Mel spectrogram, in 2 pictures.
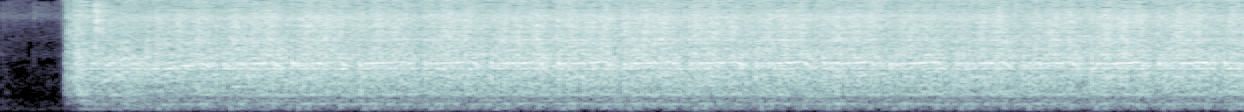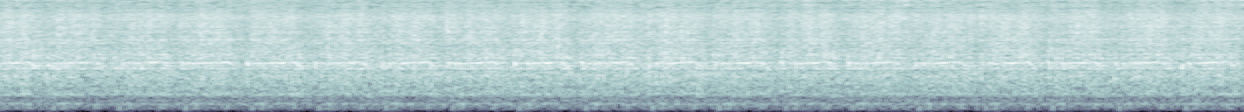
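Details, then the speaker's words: Free vintage Snapper walk-behind mower on its electric starter: starter churns the engine about three turns a second for over ten seconds with no firing; cranks but won't start, fuel level unchecked (a little gas was found in the tank). "Any of you check the gas in this? It isn't exactly something I have done, and I have no idea."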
